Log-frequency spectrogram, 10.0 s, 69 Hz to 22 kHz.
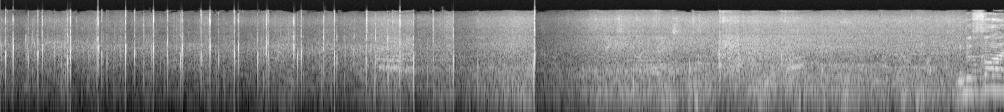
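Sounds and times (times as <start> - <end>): applause: 0.0 - 4.7
crowd voices: 2.5 - 10.0.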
